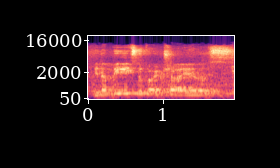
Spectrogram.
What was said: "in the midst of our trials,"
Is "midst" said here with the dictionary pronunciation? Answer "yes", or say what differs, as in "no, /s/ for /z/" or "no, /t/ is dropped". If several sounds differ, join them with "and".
no, /t/ is dropped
